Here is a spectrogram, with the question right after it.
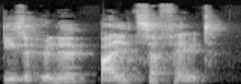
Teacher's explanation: Yeah. But when it's a T in front of the Z, the letter Z, let's say a phonetic T before the TS, then we can assimilate it, right? We can implode the T or however you want to say it.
